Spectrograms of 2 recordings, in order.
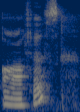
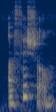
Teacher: We have the vowel a for the OF, and that's the stressed syllable, office, versus official. It becomes the vowel schwa.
